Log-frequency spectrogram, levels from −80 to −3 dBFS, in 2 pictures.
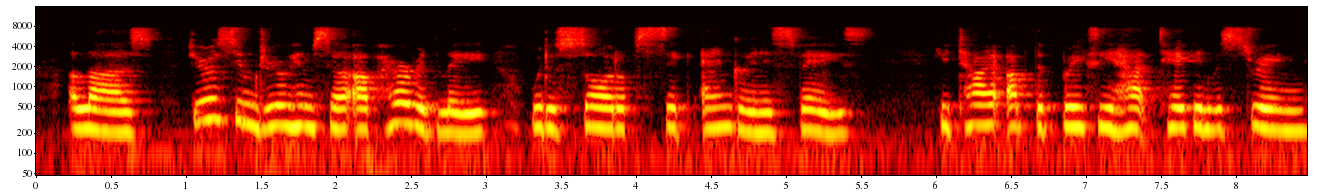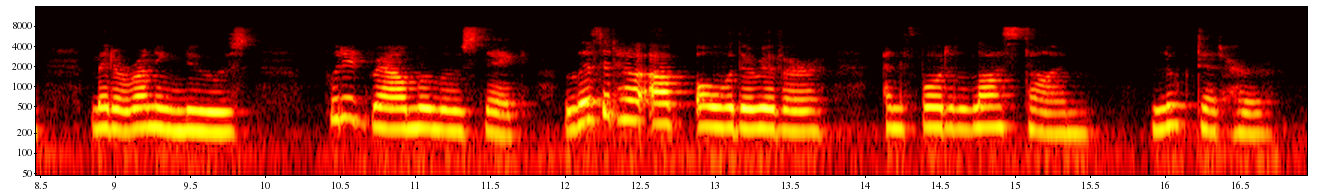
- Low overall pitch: No, high, 235 Hz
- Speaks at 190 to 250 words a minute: No, average, 175 wpm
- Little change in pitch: Yes, narrow, 2.3 semitones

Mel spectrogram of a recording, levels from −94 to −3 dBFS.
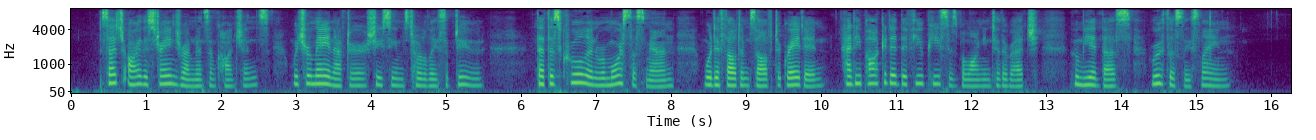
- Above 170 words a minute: No, average, 150 wpm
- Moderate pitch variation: Yes, average, 4.0 semitones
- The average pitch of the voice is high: Yes, high, 215 Hz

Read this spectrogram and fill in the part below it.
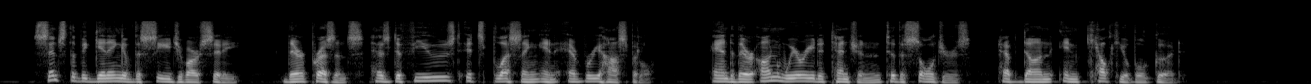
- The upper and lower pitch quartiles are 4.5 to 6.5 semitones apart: No, average, 3.7 semitones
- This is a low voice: Yes, low, 125 Hz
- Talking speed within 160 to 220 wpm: No, slow, 135 wpm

